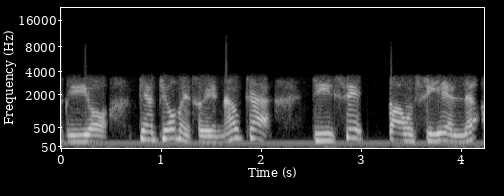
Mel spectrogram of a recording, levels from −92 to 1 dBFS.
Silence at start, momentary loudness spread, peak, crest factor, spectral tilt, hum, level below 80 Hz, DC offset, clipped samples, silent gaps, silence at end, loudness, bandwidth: 0 s; 6 LU; -12 dBFS; 14 dB; -5 dB/octave; none; -62 dBFS; under 0.1%; under 0.1%; none; 0 s; -26 LUFS; 5 kHz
